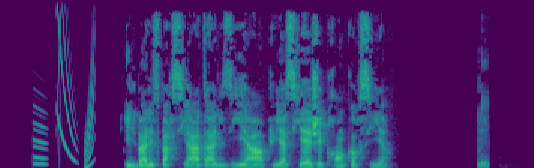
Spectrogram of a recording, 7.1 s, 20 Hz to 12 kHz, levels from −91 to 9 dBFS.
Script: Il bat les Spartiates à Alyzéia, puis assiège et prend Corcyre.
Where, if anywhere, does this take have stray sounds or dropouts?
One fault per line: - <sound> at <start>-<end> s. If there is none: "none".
- chirp at 0.4-1.3 s
- laugh at 6.4-6.5 s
